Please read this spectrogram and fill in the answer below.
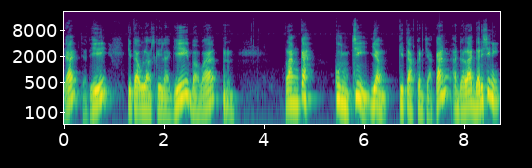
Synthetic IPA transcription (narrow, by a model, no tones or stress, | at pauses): jad͡ʒadi | kit̪aulaŋsə̥kalilaɡibahwa | laŋkah | kuɲt͡ʃijaŋ | kit̪akərd͡ʒa̰kanadalahdaɾisini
